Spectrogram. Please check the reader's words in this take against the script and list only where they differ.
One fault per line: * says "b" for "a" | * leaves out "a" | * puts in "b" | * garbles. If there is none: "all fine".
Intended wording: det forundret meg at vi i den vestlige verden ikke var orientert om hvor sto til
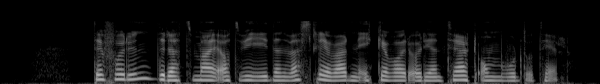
all fine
